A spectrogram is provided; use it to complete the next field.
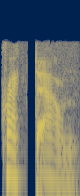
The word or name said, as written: crackdown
